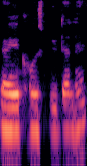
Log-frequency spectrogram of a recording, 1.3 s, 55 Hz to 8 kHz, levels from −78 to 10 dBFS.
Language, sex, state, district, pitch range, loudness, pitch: Hindi, male, Uttar Pradesh, Hamirpur, 160-165 Hz, -16 LUFS, 160 Hz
